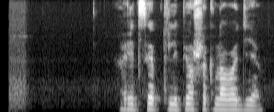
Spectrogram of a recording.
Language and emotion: Russian, neutral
